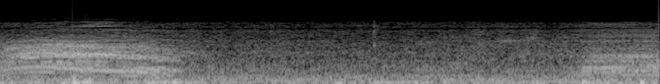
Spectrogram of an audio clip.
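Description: An injured hyena gives one high, arched squealing call in the first half-second, a sign of distress, over a steady low rumble.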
